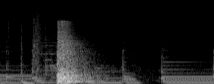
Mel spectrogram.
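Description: A single heavy thunk about half a second in, fading out over most of a second, over steady background music.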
